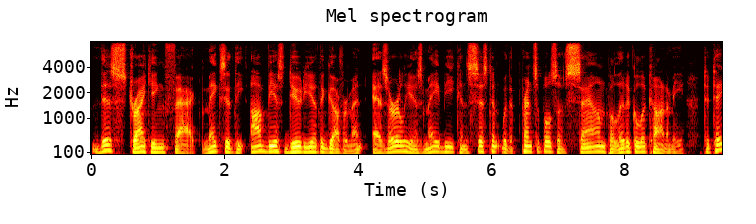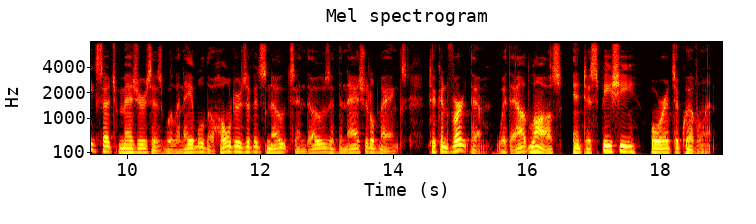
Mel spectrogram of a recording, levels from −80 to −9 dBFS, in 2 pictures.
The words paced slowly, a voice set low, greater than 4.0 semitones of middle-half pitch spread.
No: average, 165 wpm; low, 110 Hz; average, 4.4 semitones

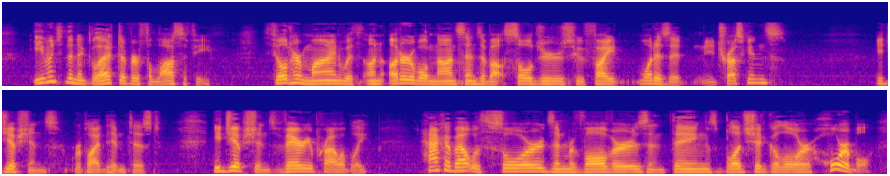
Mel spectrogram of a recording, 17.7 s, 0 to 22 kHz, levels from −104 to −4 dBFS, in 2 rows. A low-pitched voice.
Yes: low, 130 Hz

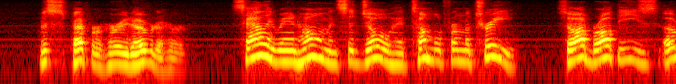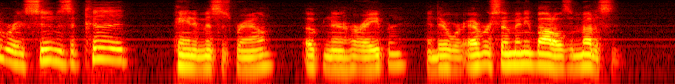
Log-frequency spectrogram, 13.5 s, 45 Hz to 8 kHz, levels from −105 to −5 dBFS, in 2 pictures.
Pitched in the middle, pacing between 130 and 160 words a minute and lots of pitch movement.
No: medium, 155 Hz; average, 180 wpm; wide, 6.4 semitones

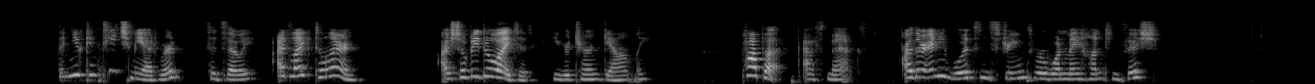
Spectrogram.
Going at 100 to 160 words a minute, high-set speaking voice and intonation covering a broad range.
Yes: average, 155 wpm; very high, 265 Hz; wide, 6.0 semitones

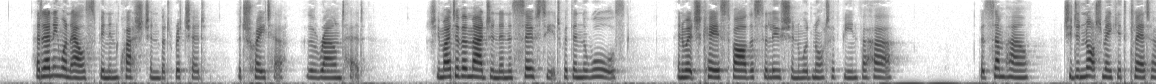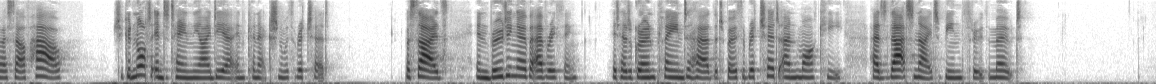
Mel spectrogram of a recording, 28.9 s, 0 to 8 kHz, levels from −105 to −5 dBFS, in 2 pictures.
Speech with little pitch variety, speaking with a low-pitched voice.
No: narrow, 1.8 semitones; very high, 250 Hz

